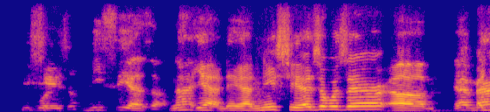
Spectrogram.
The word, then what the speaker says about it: Nicieza: Nicieza. Nicieza.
